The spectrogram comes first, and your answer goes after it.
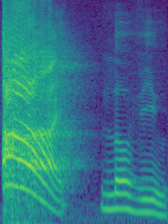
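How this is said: The stress falls on the word I. "The emphasis is on me"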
